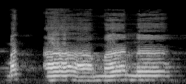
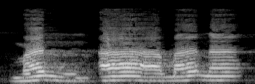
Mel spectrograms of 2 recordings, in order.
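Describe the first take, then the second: First: The n sound is blurred, not clearly articulated. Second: The n sound is clearly articulated, lightly nasal. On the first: The speaker calls it wrong. "enggak dibaca man amana" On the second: The speaker calls it right. "tapi man amana, dibaca jelas"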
